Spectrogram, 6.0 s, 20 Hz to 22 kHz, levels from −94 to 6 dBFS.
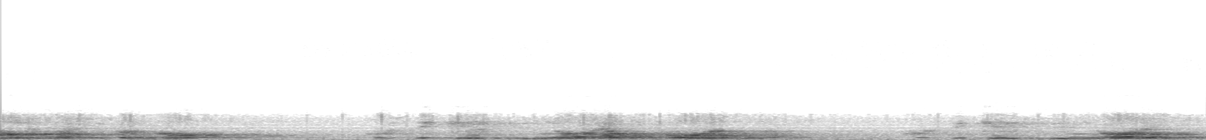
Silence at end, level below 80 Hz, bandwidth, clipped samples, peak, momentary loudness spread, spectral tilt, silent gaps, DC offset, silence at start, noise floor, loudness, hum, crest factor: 0 s; -56 dBFS; 4.4 kHz; under 0.1%; -10 dBFS; 22 LU; -8.5 dB/octave; none; 0.1%; 0 s; -53 dBFS; -30 LUFS; none; 20 dB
